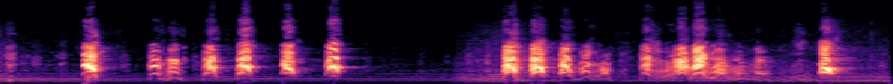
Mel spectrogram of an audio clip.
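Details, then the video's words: German Shepherds barking in short, sharp bursts: five evenly spaced barks, a pause of about a second, then a denser overlapping run of barks ending in one last loud bark. "German shepherd dog са немачким овчарима"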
